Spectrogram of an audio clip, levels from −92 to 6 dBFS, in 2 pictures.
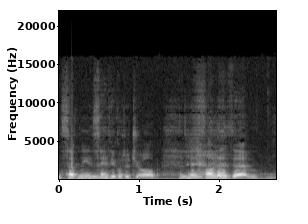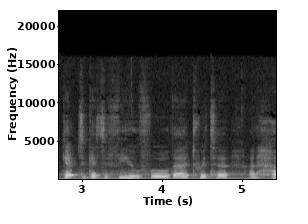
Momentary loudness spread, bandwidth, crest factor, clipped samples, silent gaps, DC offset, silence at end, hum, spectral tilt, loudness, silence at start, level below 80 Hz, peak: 16 LU; 14.5 kHz; 20 dB; under 0.1%; none; under 0.1%; 0 s; none; -6 dB/octave; -19 LUFS; 0 s; -48 dBFS; 0 dBFS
